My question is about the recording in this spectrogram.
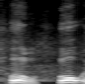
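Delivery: loud frightened whimper; scared child. Retold or imitated. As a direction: cower like a startled toddler. 겁먹은 아이 흉내. (겁먹은 아이처럼 크게 떨며)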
